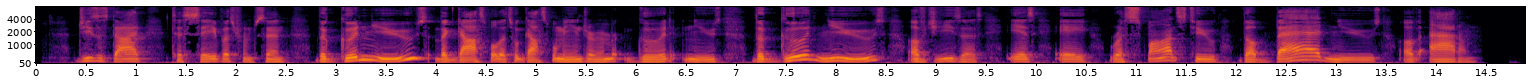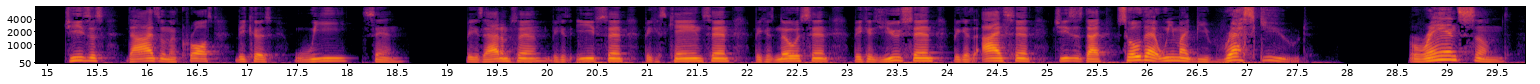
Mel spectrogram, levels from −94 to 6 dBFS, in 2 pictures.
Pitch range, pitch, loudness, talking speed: 105-135 Hz, 120 Hz, -27 LUFS, 135 wpm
